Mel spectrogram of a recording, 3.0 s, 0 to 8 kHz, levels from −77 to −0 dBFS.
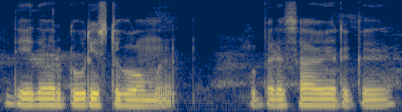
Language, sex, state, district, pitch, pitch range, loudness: Tamil, male, Tamil Nadu, Kanyakumari, 120 Hz, 115-125 Hz, -17 LUFS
